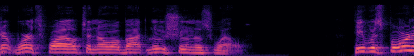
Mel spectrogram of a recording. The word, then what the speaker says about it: Lu Xun: Lu Xun was his pen name. The X in the alphabetical spelling is pronounced like SH.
